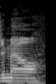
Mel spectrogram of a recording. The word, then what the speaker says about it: Jamal: Spelled Jamal, pronounced Jamel.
